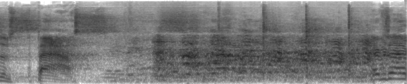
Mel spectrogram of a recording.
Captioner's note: audience laughing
